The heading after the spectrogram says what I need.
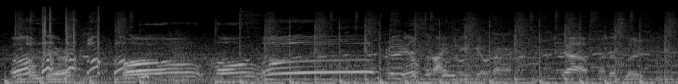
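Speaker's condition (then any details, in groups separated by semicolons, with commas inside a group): No condition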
